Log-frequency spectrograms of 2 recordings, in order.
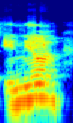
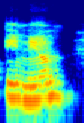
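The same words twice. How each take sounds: First: Inion stressed on the last syllable, i-NIÓN; wrong final stress. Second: Inion stressed on the first syllable, Í-nion; correct Latin stress. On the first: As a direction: put the accent on the final o of inion. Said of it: "no es inion". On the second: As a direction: put the accent on the opening i of inion. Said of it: "sino inion". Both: Shown as a demonstration.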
